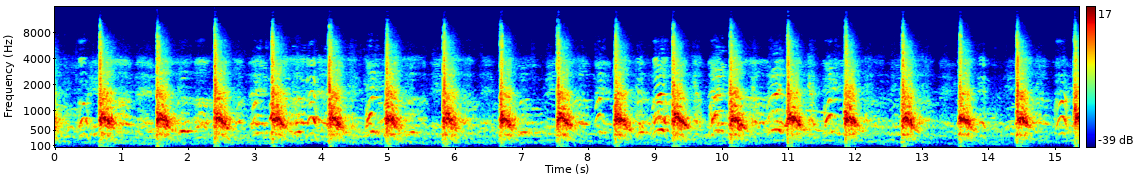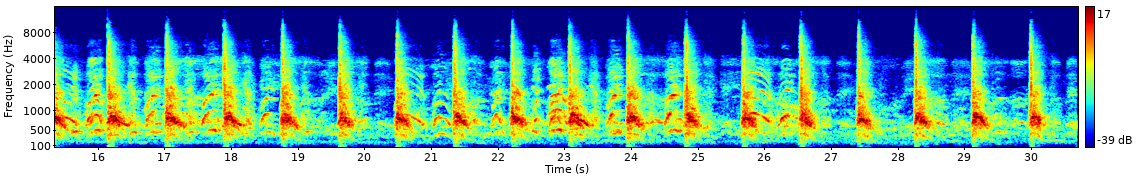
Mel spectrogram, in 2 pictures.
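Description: A crowd of men doing matam, beating their bare chests with open palms in unison: loud, sharp slaps at a steady beat of about three every two seconds, with massed men's voices shouting between the strikes.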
